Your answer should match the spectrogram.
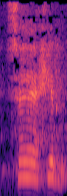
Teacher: إذا وقفت رقق الراء لأنها ساكنة، ومدام ساكنة نشوف الحرف اللي قبلها إذا كان مكسور رقق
